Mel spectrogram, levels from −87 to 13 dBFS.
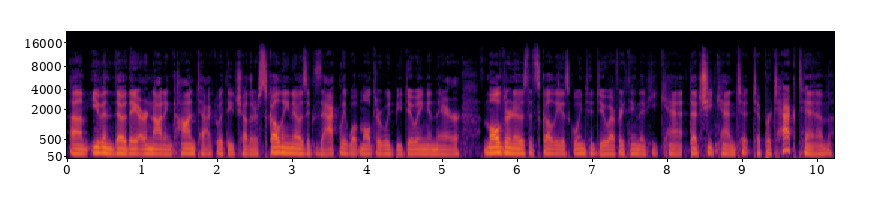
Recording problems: none

